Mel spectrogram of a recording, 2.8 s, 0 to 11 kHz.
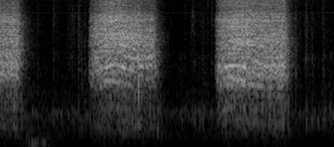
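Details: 1:32-scale RC excavator run from a 5V 2A mini DC-DC boost module with input raised to 4.2 V (full LiPo charge): two short bursts of high, buzzy whirring as the drive motors run at normal steady speed, with a smaller voltage drop than before.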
